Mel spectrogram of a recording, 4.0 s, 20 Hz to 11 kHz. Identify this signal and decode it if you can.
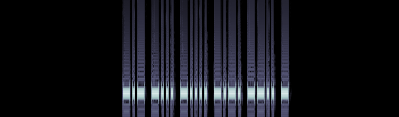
Morse code, heard as a keyed tone, about 46 wpm, 700 Hz. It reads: KB6CZT
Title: USA Call Signs - 6 Characters - 3x Character Spacing - 50wpm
